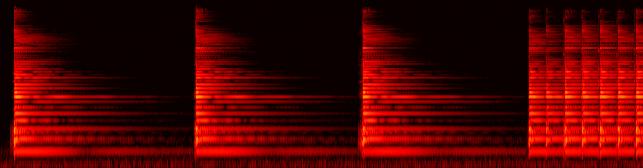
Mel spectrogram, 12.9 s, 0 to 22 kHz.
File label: 1st string picks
